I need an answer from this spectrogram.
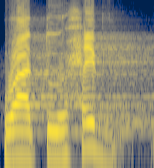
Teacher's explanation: huruf ba berharokat tasdid, maka ditahan dan ditekan ya. Setelah itu dipanjangkan 2 harokat karena di depannya terdapat waw sukun.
